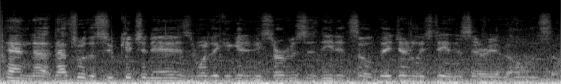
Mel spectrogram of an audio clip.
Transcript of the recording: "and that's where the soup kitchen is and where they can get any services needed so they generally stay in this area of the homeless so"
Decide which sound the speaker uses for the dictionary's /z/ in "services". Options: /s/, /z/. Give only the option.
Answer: /z/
